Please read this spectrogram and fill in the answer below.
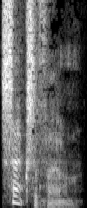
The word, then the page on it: saxophone: British English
